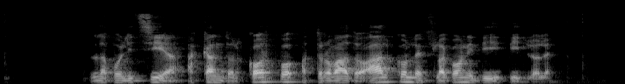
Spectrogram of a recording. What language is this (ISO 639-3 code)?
ita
